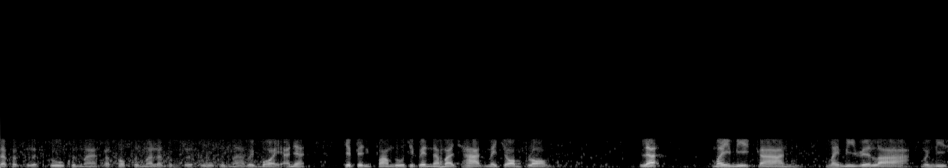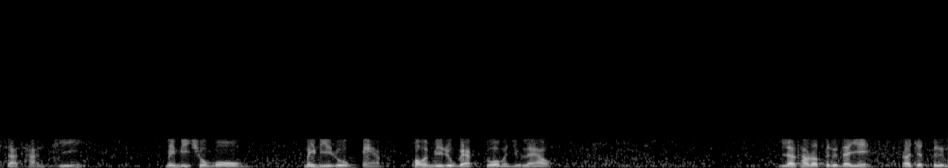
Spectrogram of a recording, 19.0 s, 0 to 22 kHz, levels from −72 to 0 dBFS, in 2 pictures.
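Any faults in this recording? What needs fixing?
Overdone noise removal runs through the whole speech recording. The suppressor pushes individual frequency bands down or out whenever they sit close to its noise estimate, so the background falls to near silence scattered with twinkling specks, and quiet parts of the voice are stripped out with it. Unlike codec coarseness on this narrow 250 Hz to 3.7 kHz Speex line, the damage tracks level: it is worst in soft passages and pauses. Prevent it by lowering the reduction strength or cleaning the source noise instead.

VoIP packet loss concealed by the speech codec appears at 1.73 to 1.81 s, 4.39 to 4.45 s, 10.19 to 10.30 s and 12.97 to 13.26 s. During each gap the decoder keeps extending the last pitch and spectral shape while lowering the gain, so the voice smears into a buzzy tone or tinted noise that fades, and it stays weak briefly after audio resumes. 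The 13 s dropout is the longest, and its length points to about seven lost 20 ms frames. What sets it apart from noise-removal artefacts is that it comes in isolated bursts rather than a constant coloration. Prevent it with a more stable network path, a jitter buffer, or forward error correction.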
